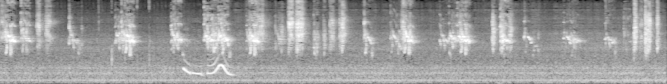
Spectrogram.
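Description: Pet budgerigars chattering, with quick squawks and chirps in short bursts one after another.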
